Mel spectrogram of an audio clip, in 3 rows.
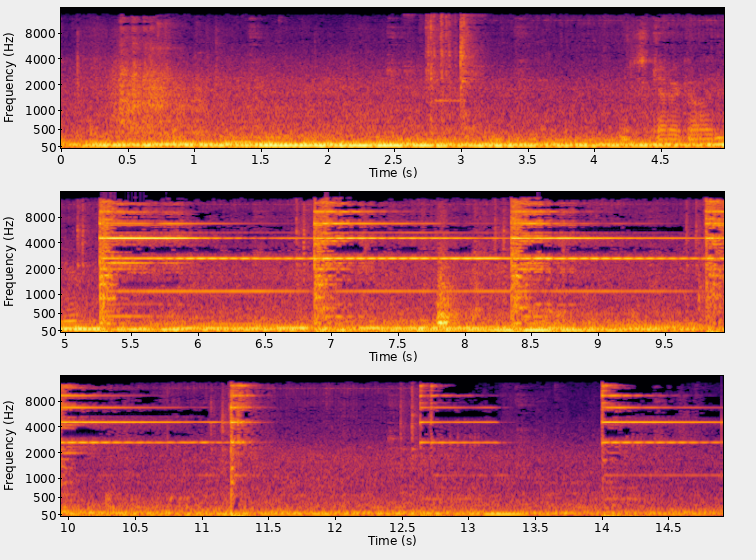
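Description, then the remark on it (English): A repeating bracket clock of London origin, about 1760, with a brass arch dial, strikes on small bells after its repeat cord is pulled: a cluster of quick, faint chimes, then a steady series of bright, ringing strikes about a second and a half apart, over a low background rumble. “you will get whatever hour or quarter struck on bells that it happens to be”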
